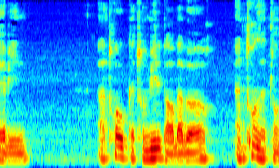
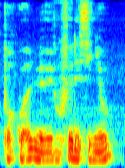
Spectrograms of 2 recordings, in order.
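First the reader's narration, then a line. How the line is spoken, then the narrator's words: Murmured. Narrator (French): murmura Scrimshire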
